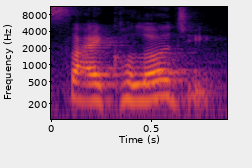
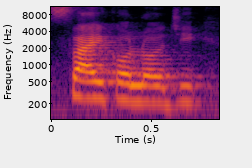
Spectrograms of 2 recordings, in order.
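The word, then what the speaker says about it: psychology: अब हमारा क्या है पी साइलेंट कब होता है एस से पहले आया पी साइलेंट होता है एस से पहले अगर पी आ जाए तो इट मींस यहां पे पी हो जाएगा साइलेंट फॉर एग्जांपल साइकोलॉजी क्या हो जाएगा साइकोलॉजी साइकोलॉजी की स्पेलिंग में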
